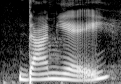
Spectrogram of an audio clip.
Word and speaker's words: Danye: D-A-N-E, Danye. That's how you pronounce it, Danye.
